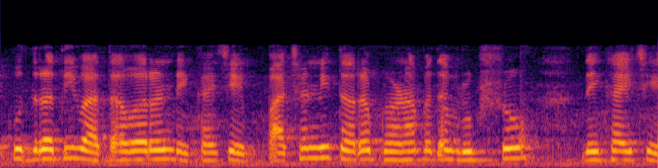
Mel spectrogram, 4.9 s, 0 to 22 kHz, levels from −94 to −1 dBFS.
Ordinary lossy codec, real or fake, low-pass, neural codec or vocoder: none; fake; 7.2 kHz; vocoder, 22.05 kHz, 80 mel bands, WaveNeXt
